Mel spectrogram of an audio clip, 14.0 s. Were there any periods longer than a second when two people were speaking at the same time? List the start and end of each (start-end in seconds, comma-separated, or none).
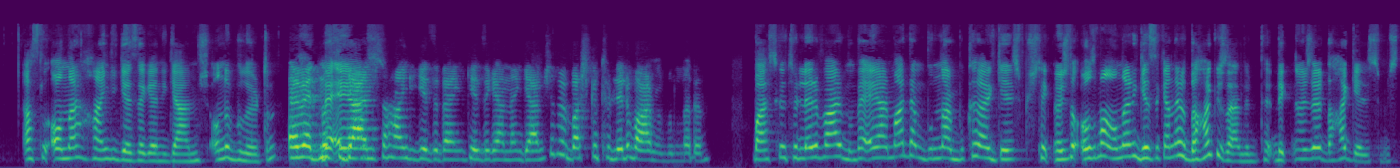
none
